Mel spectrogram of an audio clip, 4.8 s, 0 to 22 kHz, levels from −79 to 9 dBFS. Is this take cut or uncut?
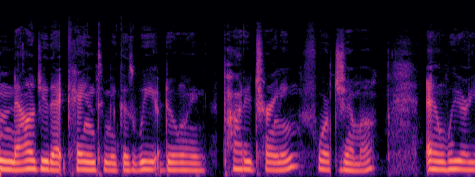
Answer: cut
